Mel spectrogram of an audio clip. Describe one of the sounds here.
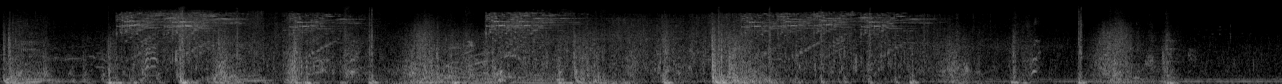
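Flames roar and crackle in bursts.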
